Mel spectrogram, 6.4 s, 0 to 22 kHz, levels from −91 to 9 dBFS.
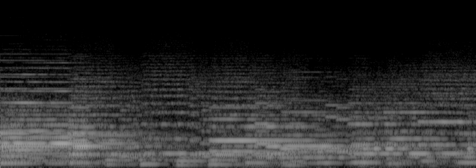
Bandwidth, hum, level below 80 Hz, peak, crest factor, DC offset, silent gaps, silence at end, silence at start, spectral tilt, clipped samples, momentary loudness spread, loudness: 10 kHz; none; -66 dBFS; -18 dBFS; 18 dB; under 0.1%; none; 0 s; 0 s; -7.5 dB/octave; under 0.1%; 10 LU; -37 LUFS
